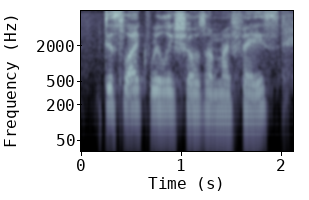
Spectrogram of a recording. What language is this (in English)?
English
